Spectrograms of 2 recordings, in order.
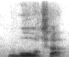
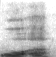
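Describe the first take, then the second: First: The T is pronounced clearly in standard English. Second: The T is dropped in a southern English accent. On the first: The speaker calls it right. "Sorry, water" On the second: The speaker calls it wrong. "not water. That is my definite southern accent coming through"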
